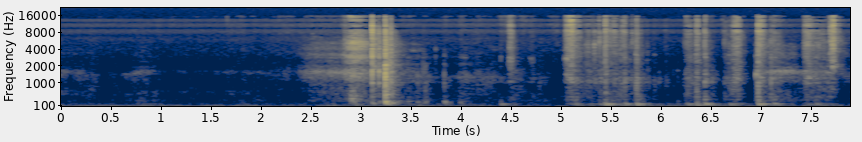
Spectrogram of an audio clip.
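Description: Handling of makeup items: a knock about three seconds in, then a quick run of sharp clicks and rubbing.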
